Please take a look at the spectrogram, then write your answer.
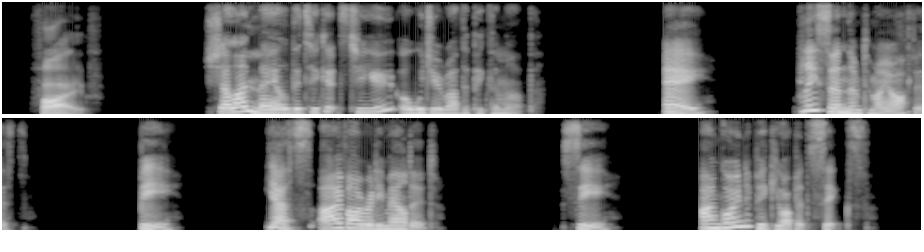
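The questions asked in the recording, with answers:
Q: Shall I mail the tickets to you, or would you rather pick them up?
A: A: Please send them to my office.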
